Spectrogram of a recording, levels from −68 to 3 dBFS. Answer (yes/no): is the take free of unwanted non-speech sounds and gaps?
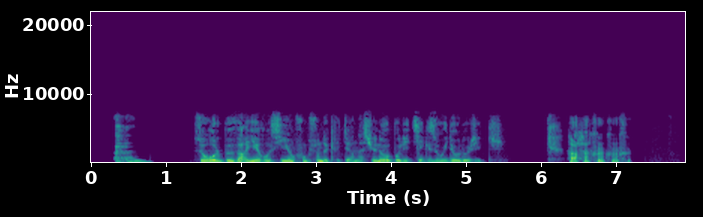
no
